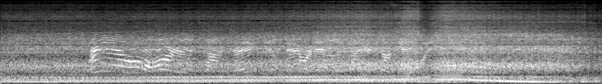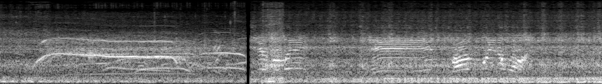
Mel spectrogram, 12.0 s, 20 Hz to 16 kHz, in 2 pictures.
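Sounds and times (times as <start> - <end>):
diesel truck engine rumbling: 0.0 - 12.0
voice over loudspeaker: 0.9 - 4.5, 8.5 - 11.4.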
